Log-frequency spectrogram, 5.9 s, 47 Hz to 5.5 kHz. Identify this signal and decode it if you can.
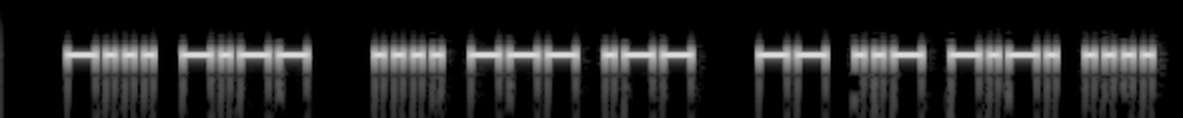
Morse code, heard as a keyed tone, about 25 wpm, 600 Hz. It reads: BY HOW MUCH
